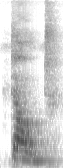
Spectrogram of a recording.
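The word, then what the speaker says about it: doubt: होगा ठीक है ये बी का उच्चारण नहीं होगा क्लियर है बी का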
